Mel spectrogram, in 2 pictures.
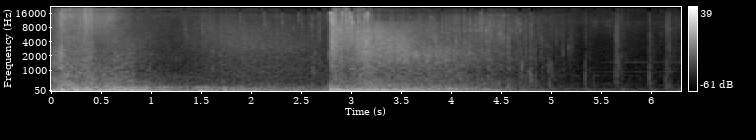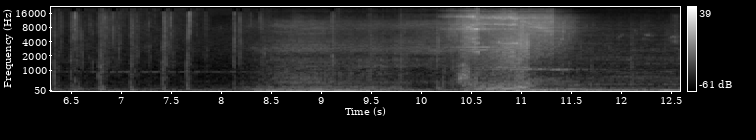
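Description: Incendio fire spell in Hogwarts Legacy, heard as two heavy whooshing blasts of fire in the first seconds, with a roaring decay, then quieter crackles and small clicks, and another burst near eleven seconds.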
